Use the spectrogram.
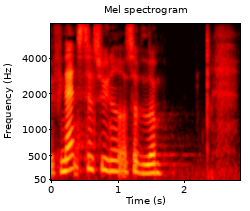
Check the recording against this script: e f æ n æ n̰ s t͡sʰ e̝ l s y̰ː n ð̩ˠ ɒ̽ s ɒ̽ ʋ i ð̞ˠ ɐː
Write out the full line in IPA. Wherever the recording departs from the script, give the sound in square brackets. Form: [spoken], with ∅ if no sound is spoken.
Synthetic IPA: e f [i] n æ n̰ s t͡sʰ e̝ l s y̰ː n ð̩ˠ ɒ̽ s ɒ̽ ʋ i ð̞ˠ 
